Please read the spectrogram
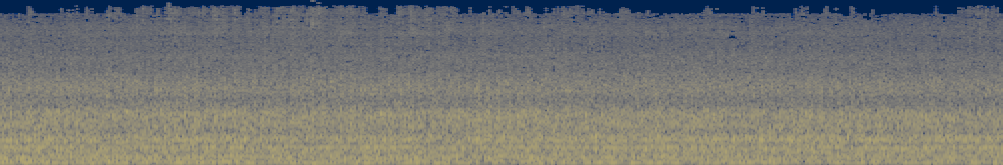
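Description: Steady background room noise, a low hum and hiss with no distinct events.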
